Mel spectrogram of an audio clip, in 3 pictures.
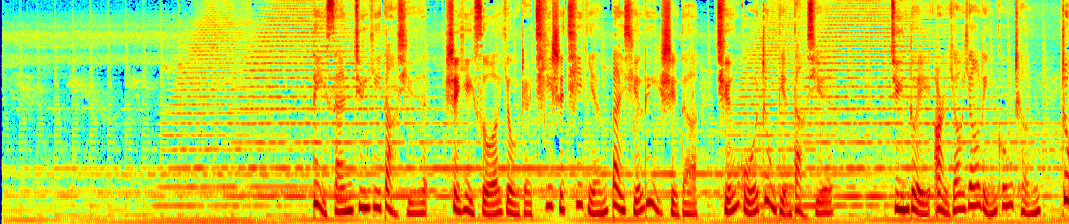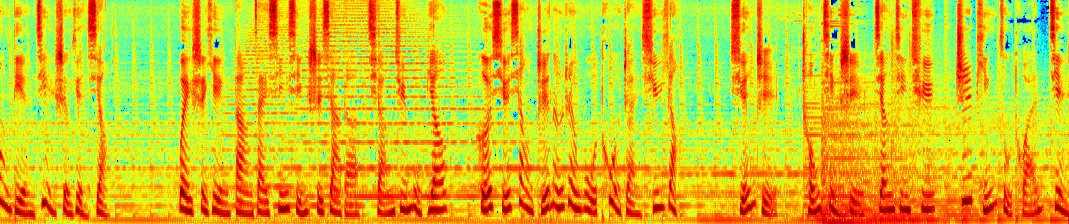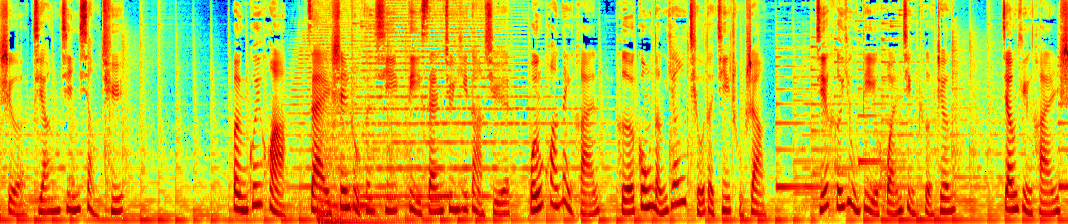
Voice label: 女-工程专题-大气; 大气温暖; 沉稳大气; 第三军医大学

